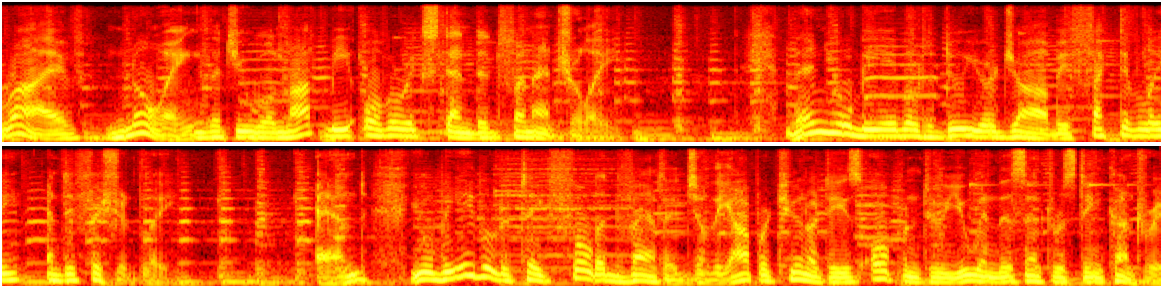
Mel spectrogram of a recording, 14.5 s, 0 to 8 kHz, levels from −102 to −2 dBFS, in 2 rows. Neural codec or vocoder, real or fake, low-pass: vocoder, 44.1 kHz, 128 mel bands every 256 samples, BigVGAN v2; fake; 7.2 kHz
